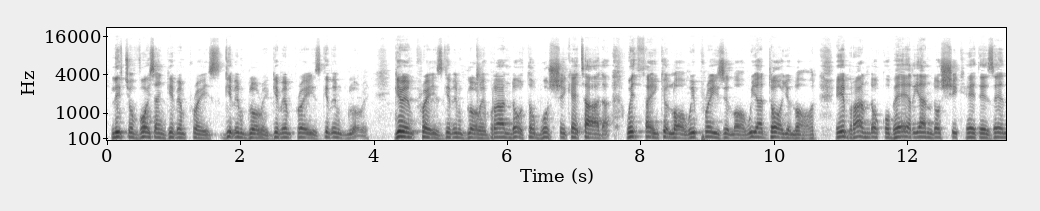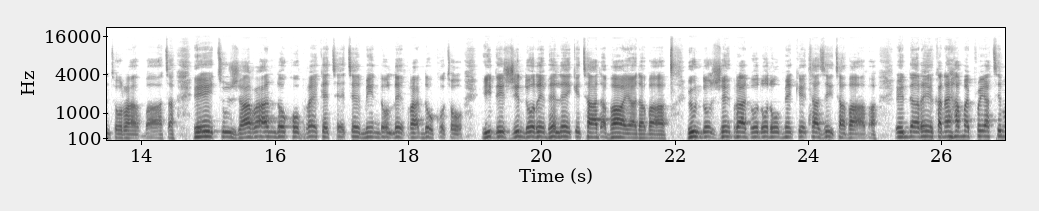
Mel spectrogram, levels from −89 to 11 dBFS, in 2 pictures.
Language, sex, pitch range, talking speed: English, male, 155-180 Hz, 140 wpm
